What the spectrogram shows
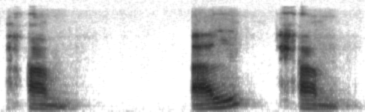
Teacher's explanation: ইজহার বা স্পষ্ট করে পড়তে হবে গুন্না ছাড়া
